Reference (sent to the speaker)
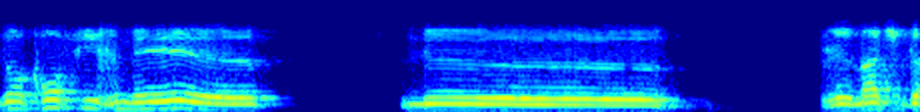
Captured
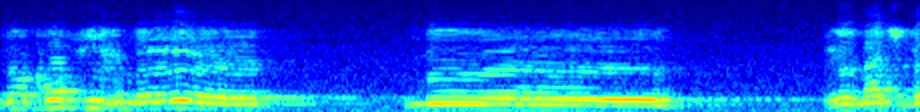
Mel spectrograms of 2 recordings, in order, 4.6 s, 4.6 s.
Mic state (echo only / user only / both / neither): echo only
